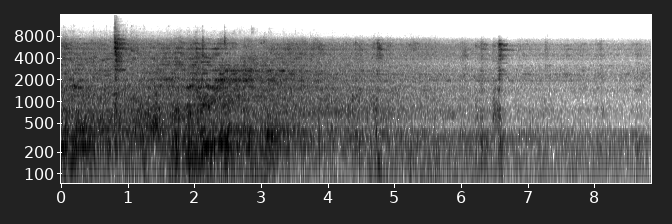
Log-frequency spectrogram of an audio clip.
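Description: Passenger coaches rolling past on the rails, wheels clattering with sharp clicks over the track. About three seconds in the sound starts to fade steadily as the end of the train draws away.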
